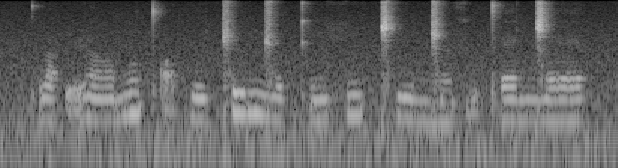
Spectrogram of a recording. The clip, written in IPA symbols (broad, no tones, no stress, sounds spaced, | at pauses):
kʷʼ ɑ ʔ ḭ ɭ ɑ̃ b õ tʼ ɑ̰ kʷ i ǁ ʉ ŋ͡ǁ ɵ kʼ ĩ h ĩ ǁʰ i ŋ͡ǁ œ̃ x ḭ tʼ ɛ ŋ͡ǁ ɛ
